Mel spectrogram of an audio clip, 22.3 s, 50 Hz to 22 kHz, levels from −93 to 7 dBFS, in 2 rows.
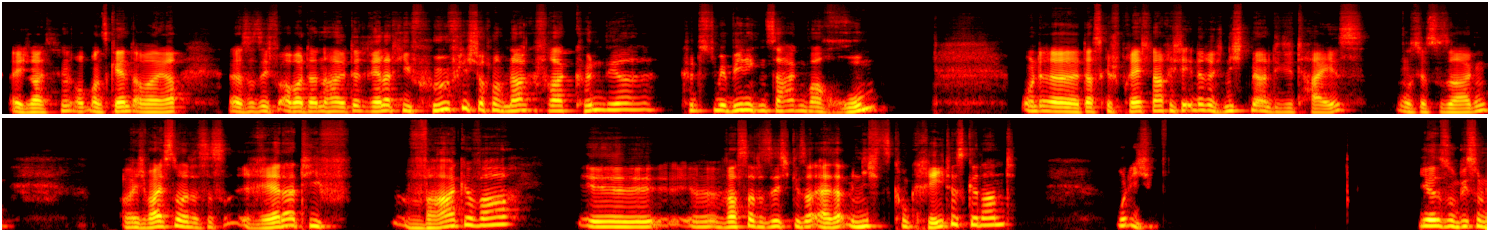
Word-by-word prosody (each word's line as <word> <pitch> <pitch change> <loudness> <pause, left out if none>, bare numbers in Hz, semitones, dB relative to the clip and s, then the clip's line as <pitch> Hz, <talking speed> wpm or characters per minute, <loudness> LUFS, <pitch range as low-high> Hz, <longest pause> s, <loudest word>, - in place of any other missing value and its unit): Ich 135 - +1
weiß 135 -1 0
nicht, 180 -2 -5
ob 150 - -3
man 155 - 0
es 135 - -8
kennt, 160 +2 +4
aber 140 -4 +1
ja. 150 +2 0 0.3
Das 145 - -1
hat 150 - -6
sich 165 -1 -5
aber 155 0 +3
dann 155 0 +1
halt 155 +2 0
relativ 180 +1 0
höflich 225 +6 +1
doch 220 -2 -1
noch 195 -4 -1
nachgefragt: 180 0 0
„Können 195 +3 -1
wir, 215 0 -2 0.2
könntest 190 -1 -9
du - - -4
mir 190 -2 +1
wenigstens 190 -2 0
sagen, 180 -1 -4
warum?“ 155 - -1 1.0
Und, 170 - -3
äh, 155 -4 +6
das 150 0 0
Gesprächnachricht 165 +3 0
erinnere 190 0 -1
ich 155 - -7
nicht 180 +1 -4
mehr - - 0
an 170 - -3
die 140 - -10
Details, 135 - -5 0.2
muss 150 -8 -6
ich 140 - -2
dazu 135 +1 -9
sagen. 140 +10 -1 0.8
Aber 165 0 -2
ich 150 - -3
weiß 185 +3 +4
nur, 190 -4 +4
dass 155 0 -7
es 200 +10 -9
relativ 190 +7 +1 0.3
vage 190 - +1
war. 255 +3 +1 0.5
Äh, 180 -2 +3 0.3
was 175 -1 0
hat 205 - +3
er 170 - -3
sich 190 +1 -1
gesagt? 185 0 -1
Er 155 -2 +5
hat - - +2
mir 185 - 0
nichts 200 +2 +1
Konkretes 195 - +1
genannt 245 +2 0 0.8
und 225 0 -3
ich 185 -2 -6 2.0
Ja, 210 0 +9
so 200 - 0
ein - - +1
bisschen 195 +1 0
180 Hz, 190 wpm, -24 LUFS, 155-200 Hz, 2.0 s, Ja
